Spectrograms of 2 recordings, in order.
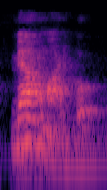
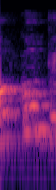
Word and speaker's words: coup: द्वारा म्यांमार में कू किया जाता है। इसको ध्यान से देखिएगा, इसको कुप या कॉप ने पढ़ते हैं, इसको हम लोग क्या पढ़ते हैं, कू। यहाँ पे जो ये पी है ये साइलेंट है।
